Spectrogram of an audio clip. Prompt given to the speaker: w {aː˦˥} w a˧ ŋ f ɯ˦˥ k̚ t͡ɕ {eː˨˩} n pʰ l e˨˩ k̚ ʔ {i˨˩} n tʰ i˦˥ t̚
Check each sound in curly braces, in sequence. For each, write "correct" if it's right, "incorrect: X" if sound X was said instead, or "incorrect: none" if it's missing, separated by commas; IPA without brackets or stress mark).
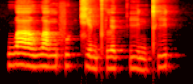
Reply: incorrect: aː˧, incorrect: e˨˩, correct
